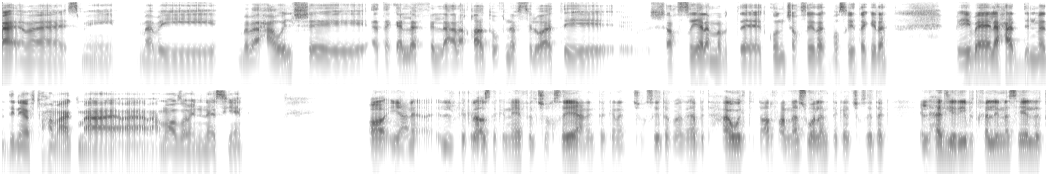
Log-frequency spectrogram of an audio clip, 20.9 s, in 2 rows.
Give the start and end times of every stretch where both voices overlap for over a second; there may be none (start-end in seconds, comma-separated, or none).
none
